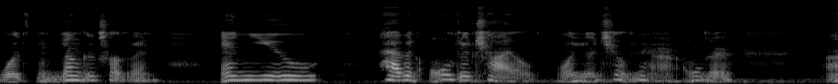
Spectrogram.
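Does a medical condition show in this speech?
Yes: cerebral palsy, triplegia.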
